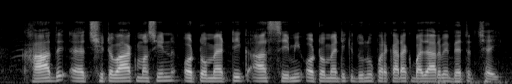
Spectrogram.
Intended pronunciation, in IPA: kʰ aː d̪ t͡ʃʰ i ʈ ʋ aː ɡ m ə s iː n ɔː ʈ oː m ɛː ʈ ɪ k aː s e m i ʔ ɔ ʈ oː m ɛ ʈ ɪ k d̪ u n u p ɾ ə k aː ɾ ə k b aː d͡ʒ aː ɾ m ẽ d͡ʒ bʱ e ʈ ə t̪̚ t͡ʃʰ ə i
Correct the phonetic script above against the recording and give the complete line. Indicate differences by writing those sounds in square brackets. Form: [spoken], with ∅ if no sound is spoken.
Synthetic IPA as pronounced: kʰ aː d̪ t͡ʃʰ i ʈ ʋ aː [k] m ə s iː n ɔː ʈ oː m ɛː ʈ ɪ k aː s e m i ʔ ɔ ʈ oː m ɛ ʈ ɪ k d̪ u n u p ɾ ə k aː ɾ ə k b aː d͡ʒ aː ɾ m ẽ [∅] bʱ e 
